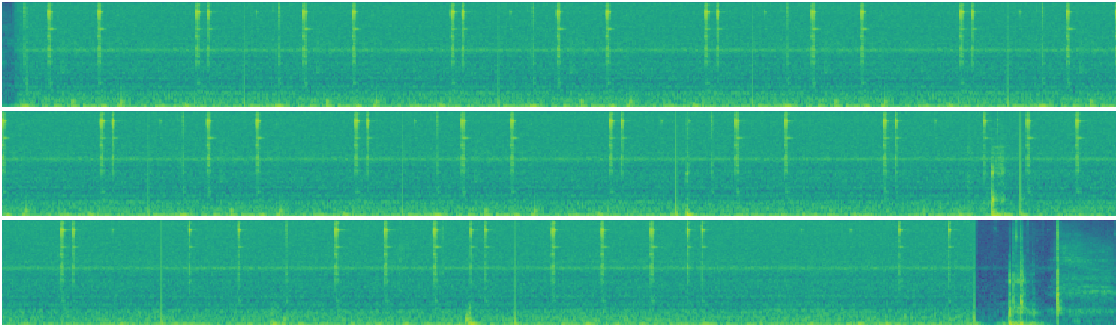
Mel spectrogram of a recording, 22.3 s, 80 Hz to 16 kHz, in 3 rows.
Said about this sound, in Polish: Pozwolę sobie y, rozładować urządzenie. Jeszcze raz je włączyłem. 5 sekund odczekamy i chciałem, żeby Państwo posłuchali, jakie, jakie urządzenie wydaje dźwięk, jeśli ładuje baterię. Bo troszkę on się różni. Proszę posłuchać.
